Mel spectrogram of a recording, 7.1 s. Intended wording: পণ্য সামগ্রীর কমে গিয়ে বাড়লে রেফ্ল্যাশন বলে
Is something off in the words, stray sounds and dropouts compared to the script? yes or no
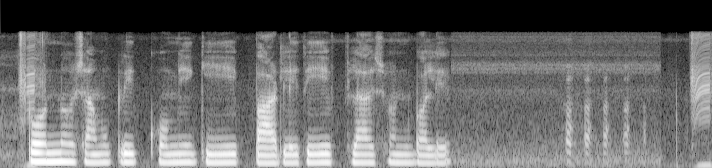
yes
